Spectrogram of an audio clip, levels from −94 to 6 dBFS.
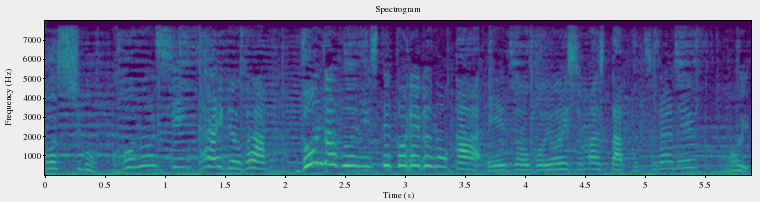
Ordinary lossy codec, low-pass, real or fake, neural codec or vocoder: none; none; fake; codec, 16 kHz, 16 kbps, FreqCodec, larger model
